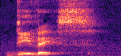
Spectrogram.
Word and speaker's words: Dives: The rich man was dives in Latin, thus Dives became the way to pronounce it in English.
